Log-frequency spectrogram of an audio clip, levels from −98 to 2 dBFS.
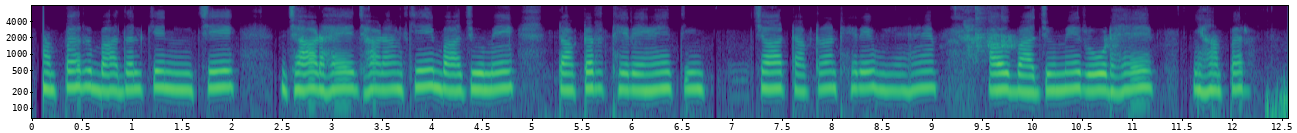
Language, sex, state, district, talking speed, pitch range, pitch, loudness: Hindi, female, Andhra Pradesh, Anantapur, 125 wpm, 220-235 Hz, 225 Hz, -31 LUFS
